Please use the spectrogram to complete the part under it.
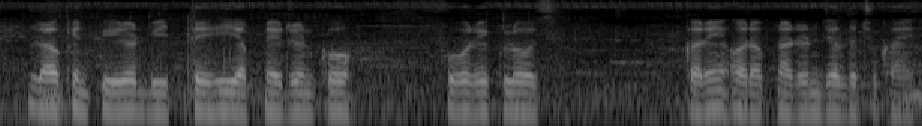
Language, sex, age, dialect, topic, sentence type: Hindi, male, 31-35, Awadhi Bundeli, banking, statement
